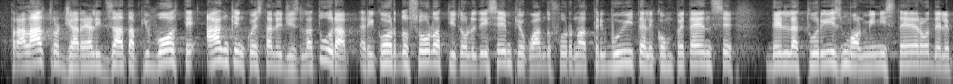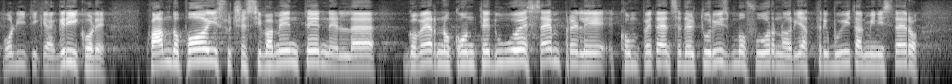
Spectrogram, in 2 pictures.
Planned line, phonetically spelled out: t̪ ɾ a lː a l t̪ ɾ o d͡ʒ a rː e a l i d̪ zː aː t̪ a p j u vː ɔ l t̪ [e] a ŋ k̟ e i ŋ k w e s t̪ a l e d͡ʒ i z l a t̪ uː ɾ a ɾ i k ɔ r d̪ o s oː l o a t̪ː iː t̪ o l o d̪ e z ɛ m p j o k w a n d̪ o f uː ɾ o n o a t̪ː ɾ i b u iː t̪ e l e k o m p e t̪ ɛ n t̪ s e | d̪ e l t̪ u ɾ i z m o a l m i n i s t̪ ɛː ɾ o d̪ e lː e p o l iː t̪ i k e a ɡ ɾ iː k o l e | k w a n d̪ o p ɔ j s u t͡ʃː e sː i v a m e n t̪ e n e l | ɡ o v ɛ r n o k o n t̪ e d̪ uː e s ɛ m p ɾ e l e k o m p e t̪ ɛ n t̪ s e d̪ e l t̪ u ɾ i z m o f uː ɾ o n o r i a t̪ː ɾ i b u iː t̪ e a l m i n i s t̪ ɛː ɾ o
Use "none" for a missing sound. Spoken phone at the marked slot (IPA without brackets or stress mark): e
